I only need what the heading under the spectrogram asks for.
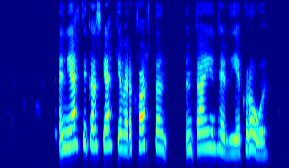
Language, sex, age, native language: Icelandic, female, 50-59, Icelandic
